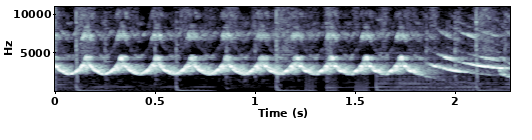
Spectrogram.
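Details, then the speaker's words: New GPX Drone scooter with an MAS anti-theft alarm: the key slot is forced to try to start it, a loud fast warbling siren with sharp repeating chirps sounds and the system cuts power so it cannot start; alarm triggered by ignition tampering. "และเมื่อกี้รถร้องแบบนี้ครับให้เรากดล็อคไว้ก่อนครับ"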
